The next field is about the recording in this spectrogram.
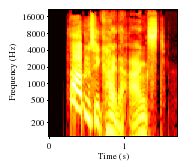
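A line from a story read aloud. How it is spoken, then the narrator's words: Reassuring, laughing. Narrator (German): beruhigte mich mein Begleiter lachend, als er meine Gebärde des Schreckens sah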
